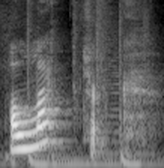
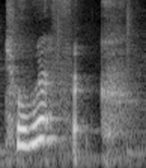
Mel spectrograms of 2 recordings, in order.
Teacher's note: the stress is in the second syllable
